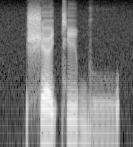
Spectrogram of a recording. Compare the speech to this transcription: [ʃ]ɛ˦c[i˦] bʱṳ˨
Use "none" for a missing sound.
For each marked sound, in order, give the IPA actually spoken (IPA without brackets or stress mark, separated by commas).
ʃ, i˦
